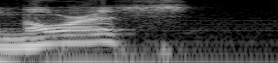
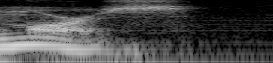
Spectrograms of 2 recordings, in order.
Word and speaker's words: Morse: There's a road in northern Columbus, Morse. Have you ever noticed how a lot of people pronounce that? – But they say Morris? – Yeah, they say Morris. – Yeah, instead of Morse.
